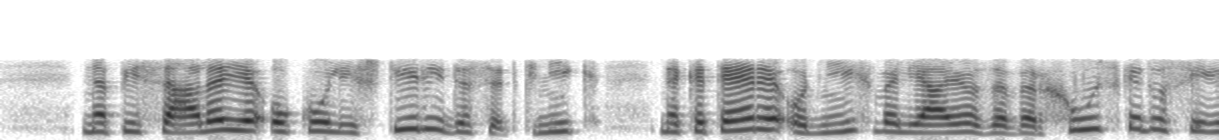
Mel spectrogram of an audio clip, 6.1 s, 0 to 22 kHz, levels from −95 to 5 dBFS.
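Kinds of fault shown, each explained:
Nothing stood out on listening to this speech beyond the narrow telephone band of its G.711 line, with nothing above about 3.7 kHz.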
